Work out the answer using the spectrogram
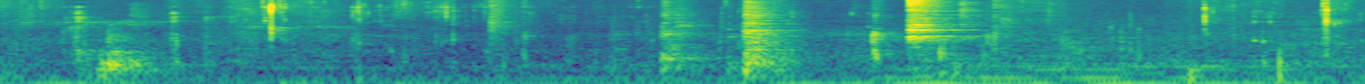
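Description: Close mouth sounds of a person chewing a mouthful of jeera rice, with wet clicks of the mouth, and a few sips from a glass of buttermilk about four seconds in.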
